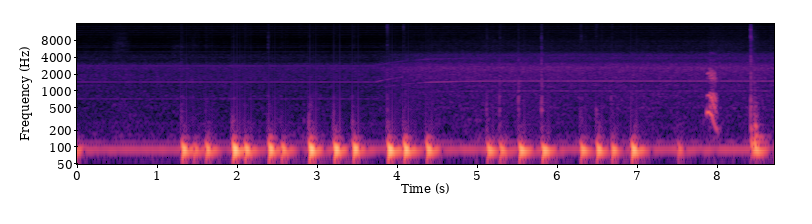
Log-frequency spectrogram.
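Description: Paintbrush pounced repeatedly onto die-cut paper leaves on a craft mat, dabbing on paint: a run of irregular dull low thumps, two or three a second, over a steady low hum.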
